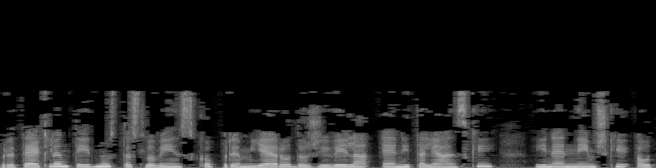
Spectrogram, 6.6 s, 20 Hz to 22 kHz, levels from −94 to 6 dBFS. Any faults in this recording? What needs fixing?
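Throughout the speech there is plainly audible damage that sounds like WMA compression, likely from encoding at a low bitrate, around 32 kbps. The transform codec's quantisation noise smears over tens of milliseconds, giving a ringing, washy texture and a hiss that rises and falls with the speech. On a spectrogram the energy stops at a hard ceiling near 10.1 kHz, with blurred, smeared detail below it. To prevent this, keep the original or re-encode from it at a higher bitrate or losslessly.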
